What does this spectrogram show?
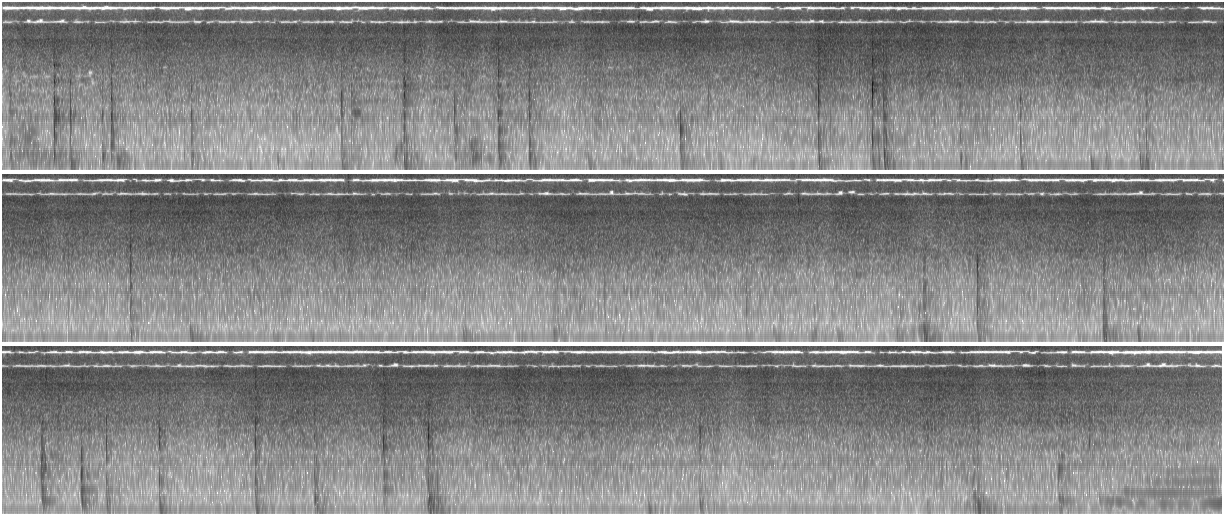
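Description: Julienned potato strips frying in oil in a pan: a steady sizzle, with a wooden spatula stirring them and knocking against the pan now and then.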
